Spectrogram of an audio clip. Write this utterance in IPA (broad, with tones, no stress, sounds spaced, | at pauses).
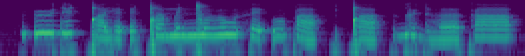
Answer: ʔ ʉː˦ d e˦ ǃ a˨ j e˨ ʔ e˨ ǃ ɜ˦ m e˦ ŋ͡ǀ u˦ ð uː˦ θ e˨ ʔ uː˦ p a˨ | ǃ a˨ | ɡ ʉ˦˨ dʱ ɜː˨ k aː˦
